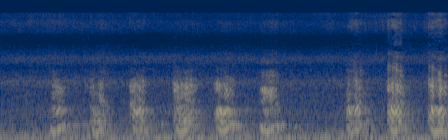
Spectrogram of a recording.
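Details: Sea lions barking at La Jolla Cove, San Diego, California: a rapid run of about eleven harsh, hoarse barks, each with a dipping, V-shaped pitch, coming roughly two or three per second over a steady low background rumble.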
